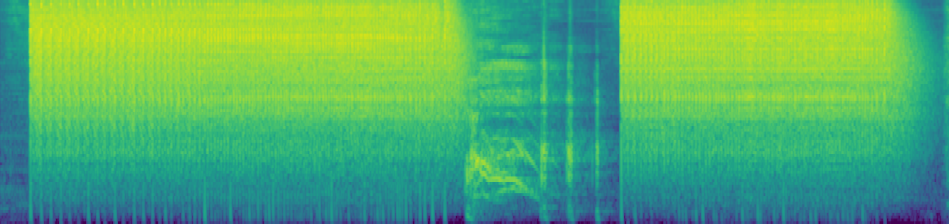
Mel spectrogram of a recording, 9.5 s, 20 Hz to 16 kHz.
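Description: A loud, sustained buzzing roar of a high-voltage electric arc from a ZVS-driven 50,000 volt circuit. It cuts out briefly with crackling snaps, then roars again steadily before fading.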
